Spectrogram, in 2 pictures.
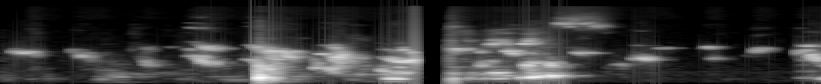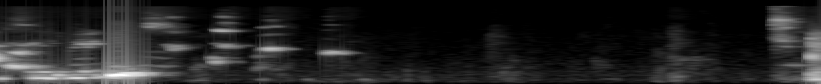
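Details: Cavalier King Charles Spaniel puppies playing together in an indoor puppy pen in their breeders' home: a rapid run of high, squeaky whimpers and short yips, some sliding downward, packed into the first five seconds before falling almost silent.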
